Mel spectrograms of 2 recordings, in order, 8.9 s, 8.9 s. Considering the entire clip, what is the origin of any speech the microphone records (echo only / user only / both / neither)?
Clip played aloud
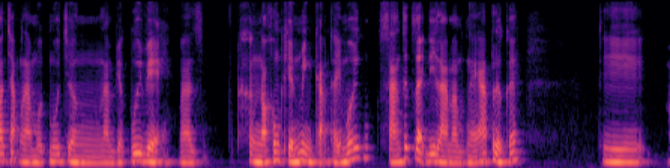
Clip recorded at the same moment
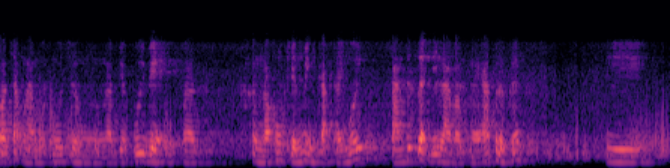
echo only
